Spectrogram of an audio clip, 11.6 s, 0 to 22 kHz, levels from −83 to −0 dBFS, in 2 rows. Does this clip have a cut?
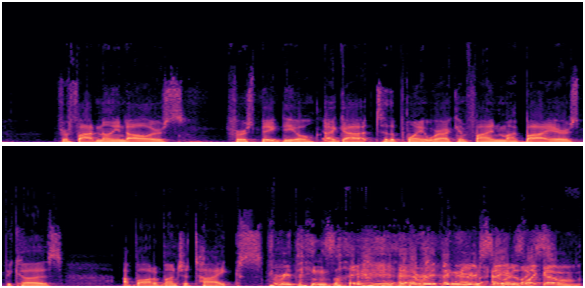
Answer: yes; 2 cuts; at 3.2 s, 8.6 s

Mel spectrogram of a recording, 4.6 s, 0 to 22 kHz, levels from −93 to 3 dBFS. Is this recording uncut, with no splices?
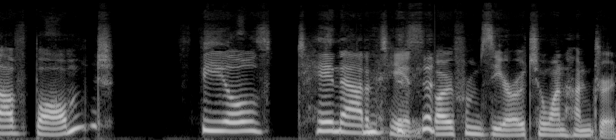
no; 2 cuts; at 1.2 s, 3.3 s

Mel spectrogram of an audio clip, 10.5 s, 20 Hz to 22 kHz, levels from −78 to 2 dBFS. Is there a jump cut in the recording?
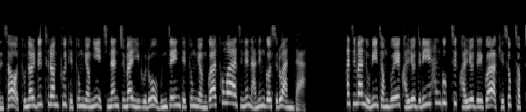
no; 0 cuts

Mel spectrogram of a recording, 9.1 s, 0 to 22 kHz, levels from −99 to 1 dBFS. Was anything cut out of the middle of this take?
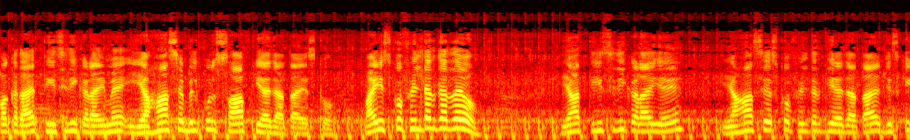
no; 0 cuts

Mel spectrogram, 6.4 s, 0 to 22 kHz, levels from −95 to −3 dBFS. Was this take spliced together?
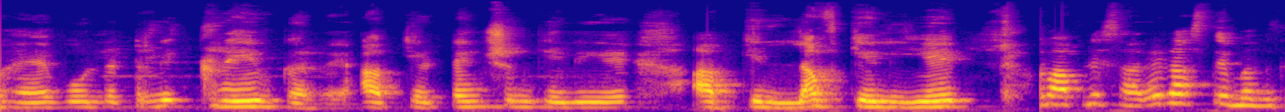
yes; 1 cut; at 5.0 s

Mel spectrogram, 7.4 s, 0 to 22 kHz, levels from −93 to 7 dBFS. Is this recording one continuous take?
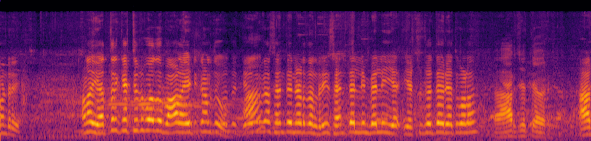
no; 1 cut; at 3.0 s

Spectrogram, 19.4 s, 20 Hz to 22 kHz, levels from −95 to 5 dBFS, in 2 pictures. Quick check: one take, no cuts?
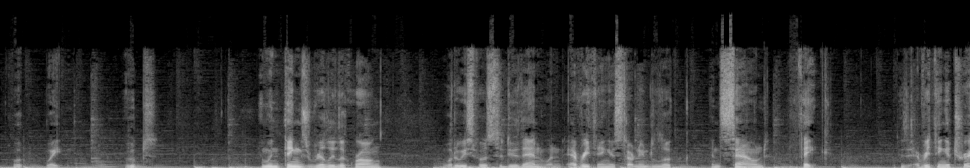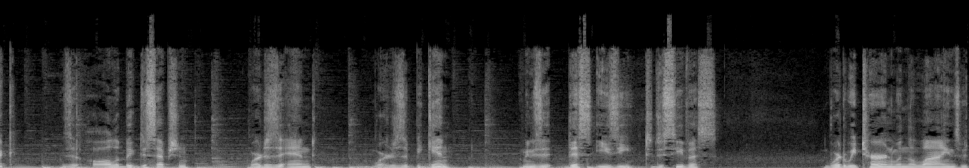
no; 1 cut; at 4.0 s

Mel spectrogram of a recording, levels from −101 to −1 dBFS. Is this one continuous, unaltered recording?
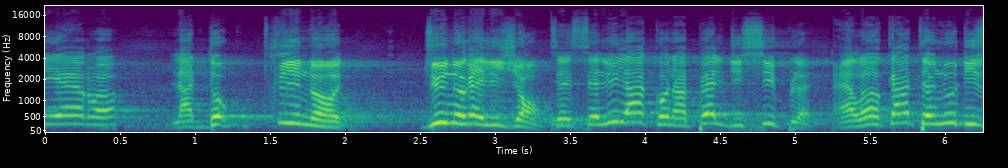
no; 2 cuts; at 3.4 s, 5.2 s

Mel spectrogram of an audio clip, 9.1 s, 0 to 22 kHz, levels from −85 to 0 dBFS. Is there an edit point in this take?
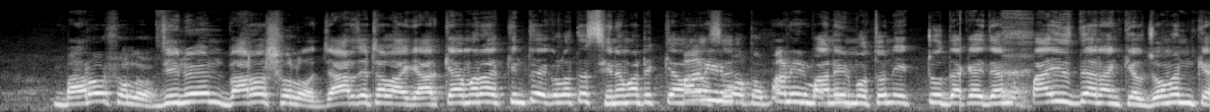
no; 0 cuts

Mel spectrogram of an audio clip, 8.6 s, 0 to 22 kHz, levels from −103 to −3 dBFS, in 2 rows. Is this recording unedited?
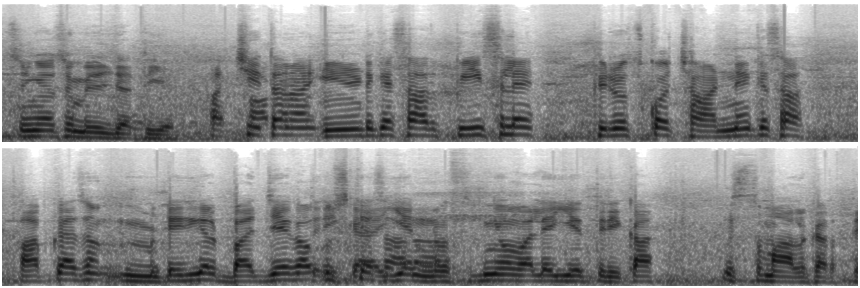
no; 3 cuts; at 1.0 s, 3.9 s, 6.1 s

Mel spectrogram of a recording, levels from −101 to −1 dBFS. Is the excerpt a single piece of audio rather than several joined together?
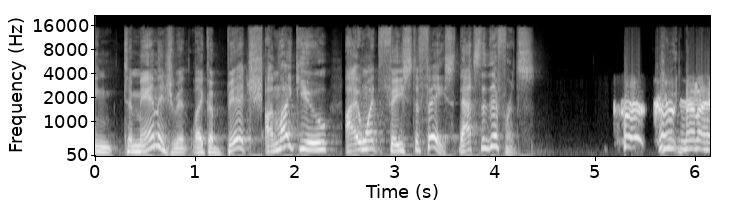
no; 2 cuts; at 1.6 s, 2.4 s

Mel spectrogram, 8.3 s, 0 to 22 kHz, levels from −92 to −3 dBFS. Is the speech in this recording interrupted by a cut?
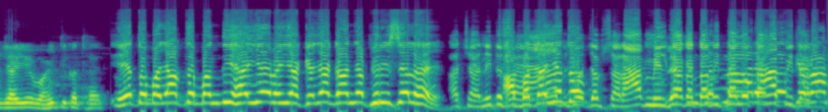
yes; 1 cut; at 1.0 s

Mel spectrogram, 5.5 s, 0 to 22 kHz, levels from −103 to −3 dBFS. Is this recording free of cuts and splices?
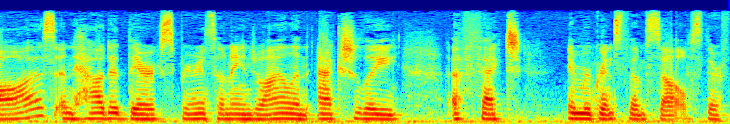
yes; 0 cuts

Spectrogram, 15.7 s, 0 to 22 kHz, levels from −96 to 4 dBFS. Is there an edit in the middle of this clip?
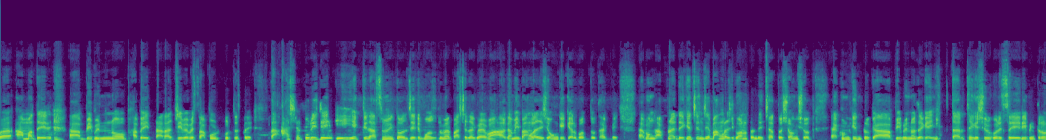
no; 0 cuts

